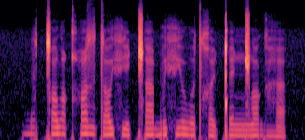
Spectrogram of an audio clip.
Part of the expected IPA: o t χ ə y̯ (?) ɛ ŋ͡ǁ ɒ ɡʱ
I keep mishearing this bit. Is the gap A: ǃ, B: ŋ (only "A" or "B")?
A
